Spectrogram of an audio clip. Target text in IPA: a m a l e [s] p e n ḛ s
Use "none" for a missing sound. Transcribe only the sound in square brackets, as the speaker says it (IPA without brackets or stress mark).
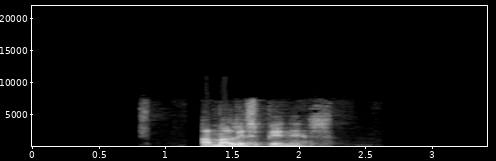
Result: s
